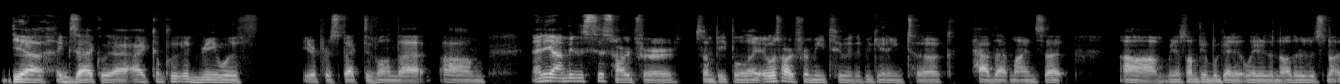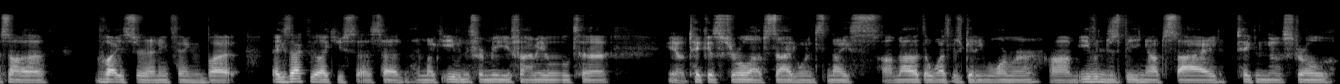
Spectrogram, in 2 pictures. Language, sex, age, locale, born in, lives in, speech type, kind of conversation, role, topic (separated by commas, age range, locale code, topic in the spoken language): English, male, 25-29, en-US, India, United States, conversation, unstructured, none, What was the last small joy that brightened your week?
